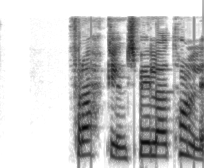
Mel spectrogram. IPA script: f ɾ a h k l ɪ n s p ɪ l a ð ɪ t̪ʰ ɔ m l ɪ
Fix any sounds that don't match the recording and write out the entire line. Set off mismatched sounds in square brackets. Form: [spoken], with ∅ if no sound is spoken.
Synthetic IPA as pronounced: f ɾ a h k l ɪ n s p [ɪː] l a ð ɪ t̪ʰ ɔ [n] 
